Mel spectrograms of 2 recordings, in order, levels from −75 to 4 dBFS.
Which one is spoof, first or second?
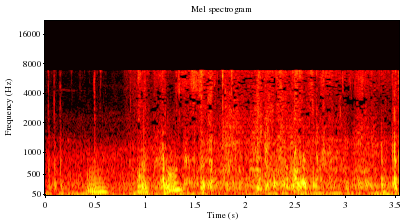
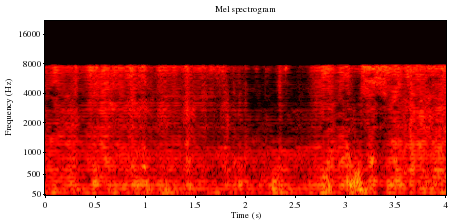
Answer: second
